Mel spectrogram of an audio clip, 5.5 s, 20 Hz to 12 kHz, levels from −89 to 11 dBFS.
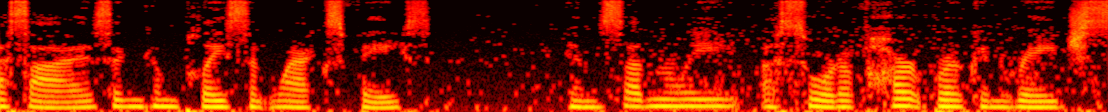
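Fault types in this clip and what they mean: overdone noise removal: a denoiser pushed too hard clamps individual frequency bands near its noise estimate, dragging soft speech detail down too. Throughout, the background collapses into near silence with twinkling specks; a spectrogram shows scattered isolated dots between sparse, hollowed-out speech.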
